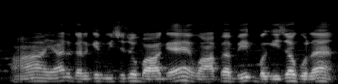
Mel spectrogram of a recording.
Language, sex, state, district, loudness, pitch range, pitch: Hindi, male, Uttar Pradesh, Jyotiba Phule Nagar, -25 LUFS, 130-155 Hz, 145 Hz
